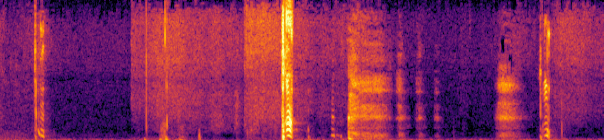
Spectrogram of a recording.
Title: Señor Sanchez and his little hiccups 🥹😭 #raccoon #cuteanimals #pets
